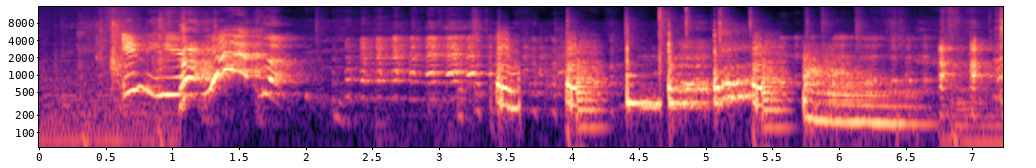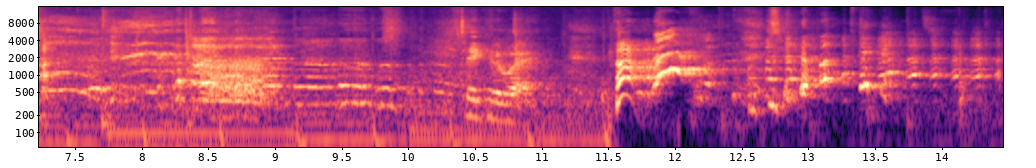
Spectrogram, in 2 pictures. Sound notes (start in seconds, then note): 1.0 scream; 1.1 shout; 2.1 laughter; 3.9 bonking sounds; 5.9 laughter; 11.5 shout; 11.6 scream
